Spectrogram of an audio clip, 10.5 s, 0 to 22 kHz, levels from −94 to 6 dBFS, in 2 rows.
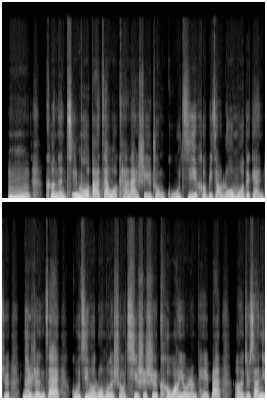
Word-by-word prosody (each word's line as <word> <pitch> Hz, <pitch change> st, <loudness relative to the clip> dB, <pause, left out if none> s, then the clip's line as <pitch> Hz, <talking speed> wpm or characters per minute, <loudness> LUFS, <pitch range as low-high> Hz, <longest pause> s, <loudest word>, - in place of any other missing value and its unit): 嗯， 270 Hz, -5 st, +4 dB, 0.3 s
可 255 Hz, -3 st, +1 dB
能 240 Hz, +3 st, +3 dB
寂 -, -, -6 dB
寞 300 Hz, -, +7 dB
吧， 195 Hz, -3 st, +1 dB
在 275 Hz, +10 st, +1 dB
我 245 Hz, -, +1 dB
看 250 Hz, -1 st, -5 dB
来 210 Hz, 0 st, 0 dB
是 215 Hz, -, -6 dB
一 235 Hz, -1 st, -3 dB
种 175 Hz, -6 st, -4 dB
孤 260 Hz, +2 st, -4 dB
寂 255 Hz, -2 st, -1 dB
和 215 Hz, -1 st, -3 dB
比 195 Hz, -1 st, -4 dB
较 175 Hz, -1 st, -3 dB
落 255 Hz, +6 st, +1 dB
寞 210 Hz, -4 st, 0 dB
的 165 Hz, -1 st, -2 dB
感 160 Hz, -2 st, -5 dB
觉。 170 Hz, +1 st, -2 dB, 0.2 s
那 295 Hz, -1 st, +1 dB
人 190 Hz, -3 st, +1 dB
在 255 Hz, 0 st, +3 dB, 0.2 s
孤 300 Hz, -1 st, 0 dB
寂 295 Hz, 0 st, 0 dB
和 240 Hz, -5 st, +3 dB
落 245 Hz, +4 st, +2 dB
寞 235 Hz, -, +1 dB
的 220 Hz, -, +1 dB
时 205 Hz, -, -6 dB
候 195 Hz, +2 st, 0 dB
其 220 Hz, +3 st, -2 dB
实 250 Hz, +2 st, -1 dB
是 240 Hz, -3 st, 0 dB
渴 -, -, -2 dB
望 200 Hz, +2 st, +3 dB
有 175 Hz, -5 st, +2 dB
人 150 Hz, +2 st, -1 dB
陪 175 Hz, -5 st, -4 dB
伴， 190 Hz, -2 st, 0 dB, 0.2 s
呃， 180 Hz, -1 st, -1 dB
就 215 Hz, -, -1 dB
像 215 Hz, -1 st, +2 dB
你 200 Hz, -, +3 dB
220 Hz, 270 characters per minute, -22 LUFS, 190-255 Hz, 0.3 s, 寞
